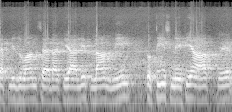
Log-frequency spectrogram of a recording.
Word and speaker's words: الم: آپ اسے پڑھیں گے الف لام میم۔ اس کا تلفظ جدا گانا ہے، یہ ملا کے نہیں بلکہ الگ الگ کر کے حروف ادا کیے جائیں گے۔ کاف ہا صاد، الف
